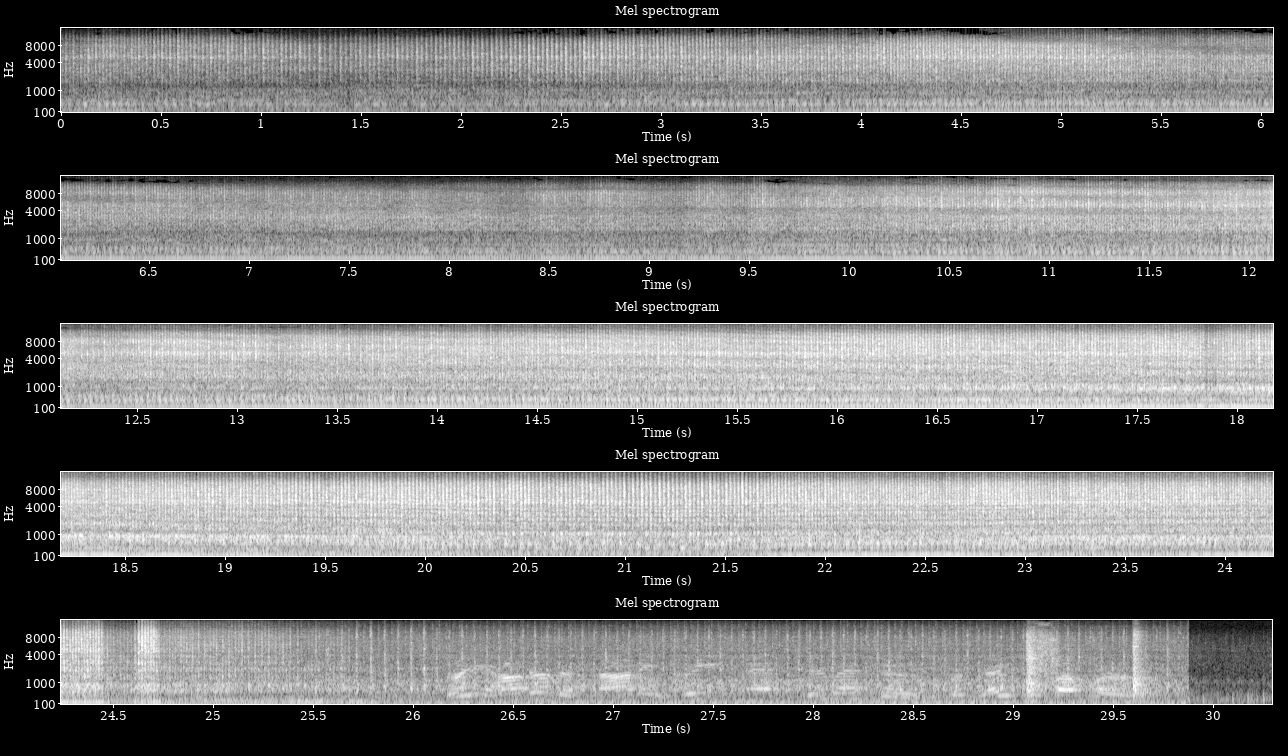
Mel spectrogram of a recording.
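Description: Antique farm tractor engine working hard under load as it drags a weight-transfer sled in a tractor pull, growing steadily louder over about fifteen seconds. The note dips and recovers about two-thirds of the way through, then breaks off sharply, leaving quieter background sound.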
